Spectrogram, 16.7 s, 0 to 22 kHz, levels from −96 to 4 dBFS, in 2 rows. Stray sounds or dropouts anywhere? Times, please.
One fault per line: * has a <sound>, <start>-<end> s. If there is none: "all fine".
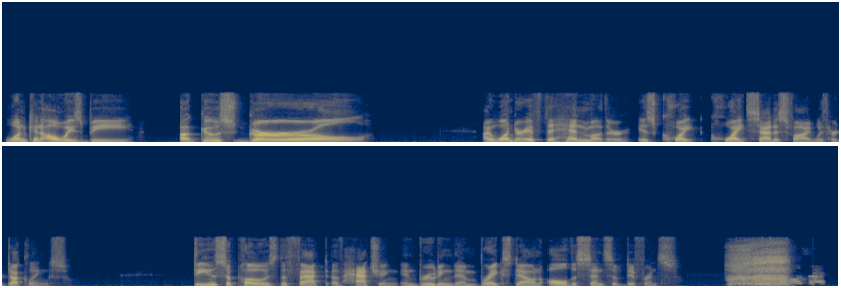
* has a sniff, 15.6-16.6 s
